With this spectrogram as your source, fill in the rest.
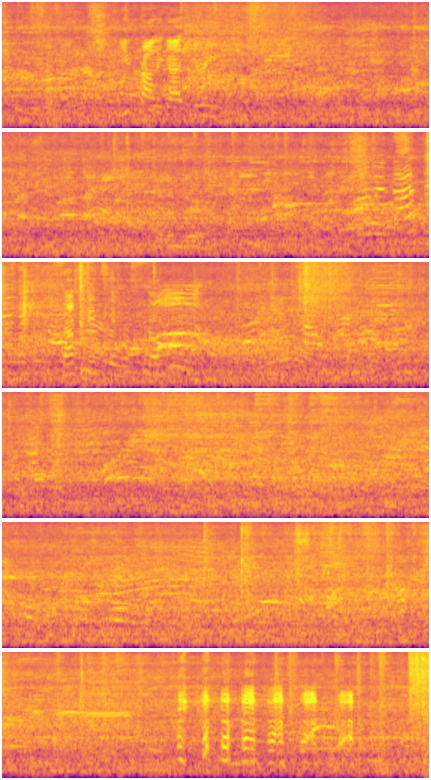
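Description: Arcade machines beep and play music.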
